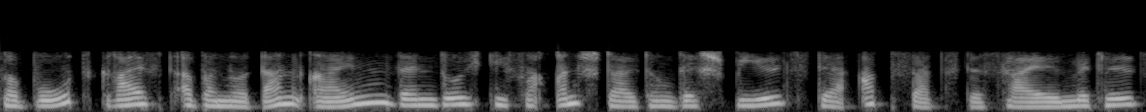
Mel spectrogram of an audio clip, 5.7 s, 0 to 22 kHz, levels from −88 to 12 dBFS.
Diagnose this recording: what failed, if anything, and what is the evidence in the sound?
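Across the whole clip the speech sounds boxed-in and buzzy, with nothing above 4 kHz and a synthetic, rasping edge on every syllable. That points to the codec stage: the AMR narrowband mobile codec (AMR-NB). It samples at 8 kHz and rebuilds the voice from a vocal-tract model excited by a few pulses per 5 ms subframe. The heavy buzz suggests one of its lowest modes, around 5.9 kbps, where too few pulses survive to sound natural.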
